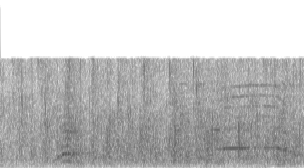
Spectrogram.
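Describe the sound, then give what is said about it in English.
An audience claps hands in praise to God, a dense, steady wash of many hands clapping at once that keeps going for several seconds, with faint voices mixed in underneath. “And He's here right now, and He's waiting for somebody to get up and give Him a hand clap of praise.”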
